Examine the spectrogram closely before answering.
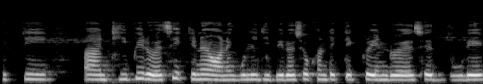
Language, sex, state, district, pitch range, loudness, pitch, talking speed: Bengali, female, West Bengal, Jhargram, 220-230 Hz, -16 LUFS, 225 Hz, 160 wpm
